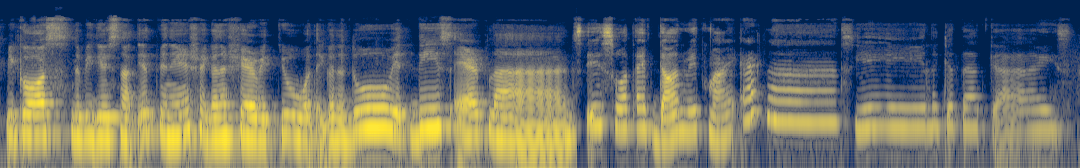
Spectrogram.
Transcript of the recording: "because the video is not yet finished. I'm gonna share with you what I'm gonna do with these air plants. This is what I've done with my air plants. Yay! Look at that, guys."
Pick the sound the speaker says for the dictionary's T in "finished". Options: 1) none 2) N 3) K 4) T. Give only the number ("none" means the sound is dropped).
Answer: 1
